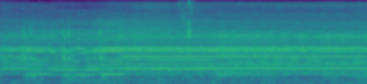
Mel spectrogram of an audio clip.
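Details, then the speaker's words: HP Vectra Pentium II desktop PC just powered on: steady high whir with several bright tones holding level after power-up; noisy cooling fan. "Oh, there we go. She's fired up. Oh, noisy fan."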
